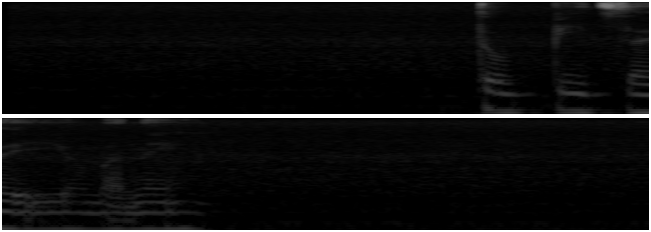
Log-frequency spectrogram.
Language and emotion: Russian, angry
